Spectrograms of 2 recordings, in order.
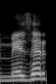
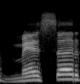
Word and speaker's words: measure: अरे मेजर कर लो, मेजर कर लीजिए, मेसर कर लीजिए, नहीं, मैं ज.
